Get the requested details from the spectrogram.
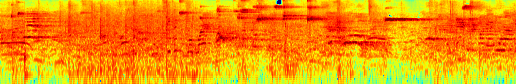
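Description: Young girls shout and call out to one another.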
